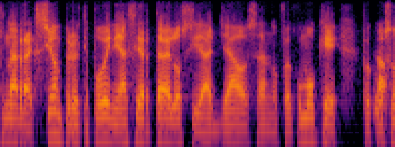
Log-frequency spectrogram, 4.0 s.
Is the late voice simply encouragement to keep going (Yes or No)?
Yes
